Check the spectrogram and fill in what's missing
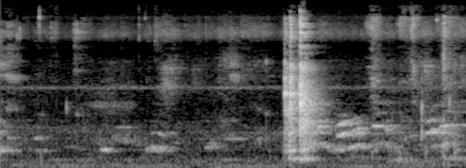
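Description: Lemon squeezed over capsicum bajji batter, then mixed in a bowl: a burst of wet squelching and scraping against the bowl, close and moderately loud, after quieter faint handling sounds.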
